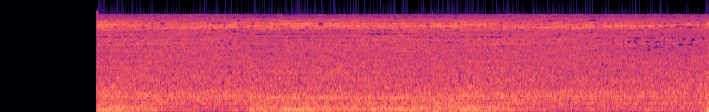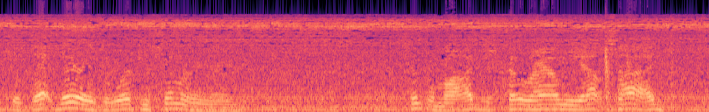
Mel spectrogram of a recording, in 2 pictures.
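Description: A gas stove burner hisses steadily.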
